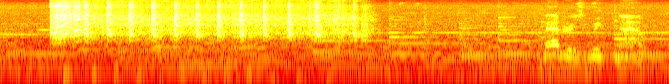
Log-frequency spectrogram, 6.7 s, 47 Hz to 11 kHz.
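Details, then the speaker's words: 2004 Yamaha TTR 225 after front-end reassembly and a valve clearance check. The starter churns in steady pulses for about three seconds but the engine never fires. Owner thinks it needs starter fluid, unconfirmed. "I still I don't think it's going to start just with gas I think it needs uh starter fluid"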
